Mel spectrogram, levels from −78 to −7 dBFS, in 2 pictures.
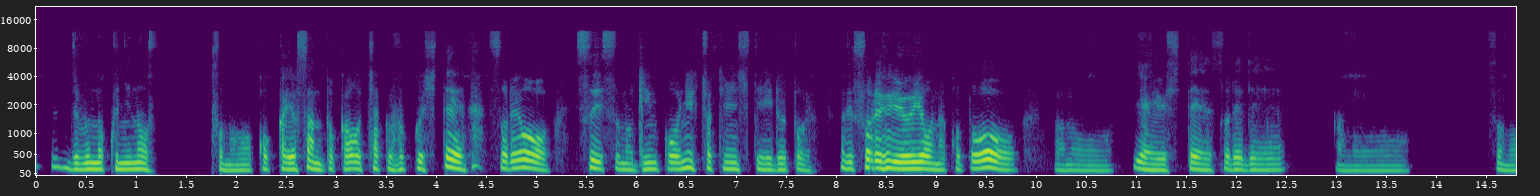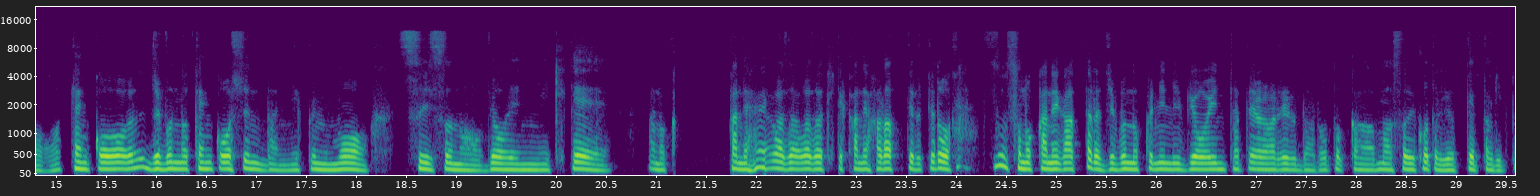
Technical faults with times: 1.13-1.77 call audio freeze
7.55-10.31 jitter buffer speed-up
21.18-21.76 call audio freeze
22.08-22.11 skip ahead
23.54-26.17 jitter buffer speed-up

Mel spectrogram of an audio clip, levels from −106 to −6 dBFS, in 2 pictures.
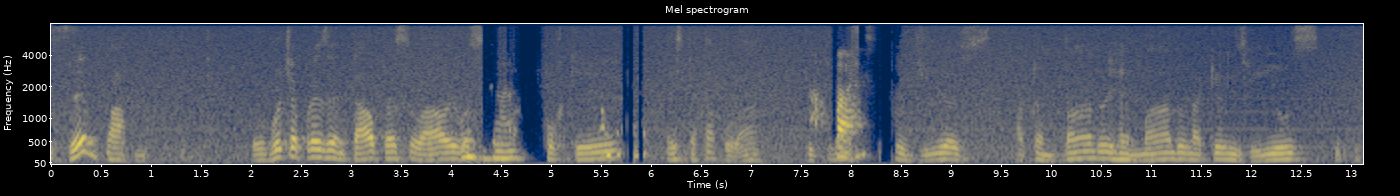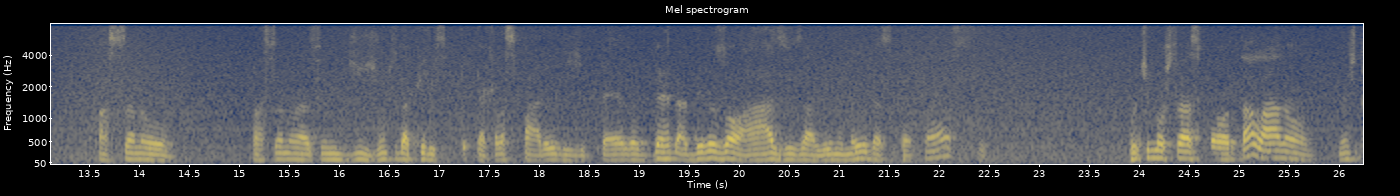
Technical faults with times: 4.30-4.94 speech suppressed in double talk
5.80-5.97 echo leak
7.80-8.47 speech suppressed in double talk

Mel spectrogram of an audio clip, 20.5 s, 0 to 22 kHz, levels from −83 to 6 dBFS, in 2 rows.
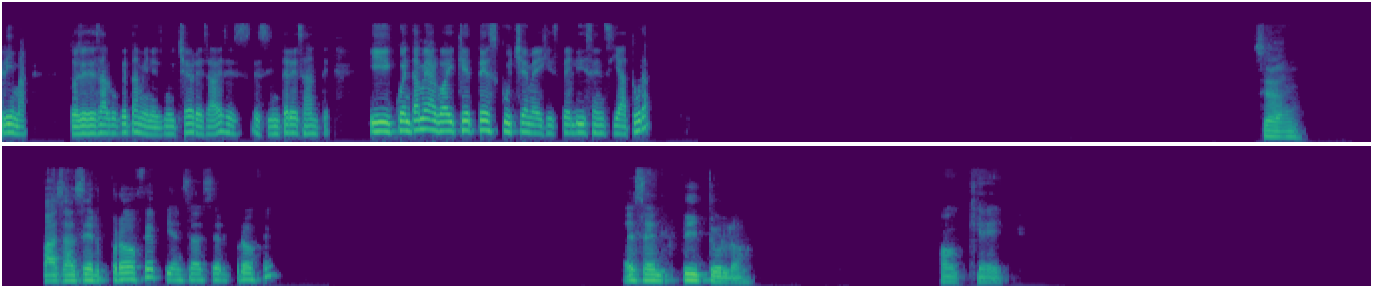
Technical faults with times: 0.00-6.01 section at the wrong speed

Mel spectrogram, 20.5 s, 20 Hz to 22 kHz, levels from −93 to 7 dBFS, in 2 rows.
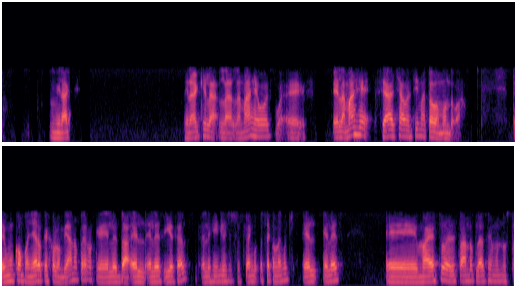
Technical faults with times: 0.00-20.51 tandem speech coding

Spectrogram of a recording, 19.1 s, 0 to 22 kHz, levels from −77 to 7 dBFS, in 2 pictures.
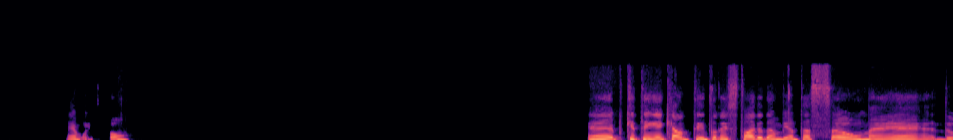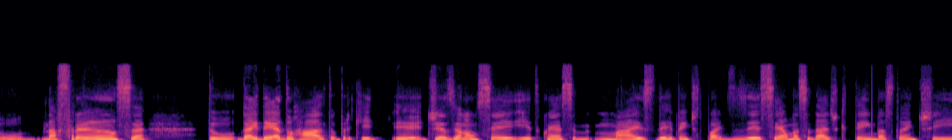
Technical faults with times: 7.11-7.14 loud pop
18.24-18.27 loud pop

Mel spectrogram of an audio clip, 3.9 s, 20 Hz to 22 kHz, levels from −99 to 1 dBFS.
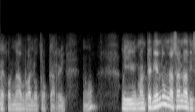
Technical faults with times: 0.00-3.91 AMR wideband (HD Voice) codec

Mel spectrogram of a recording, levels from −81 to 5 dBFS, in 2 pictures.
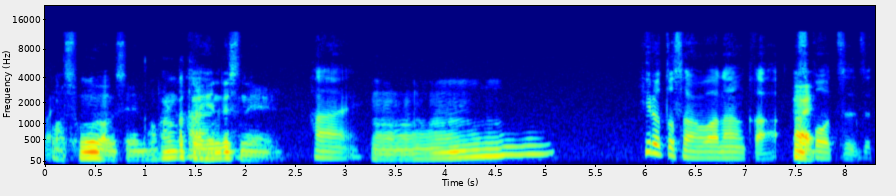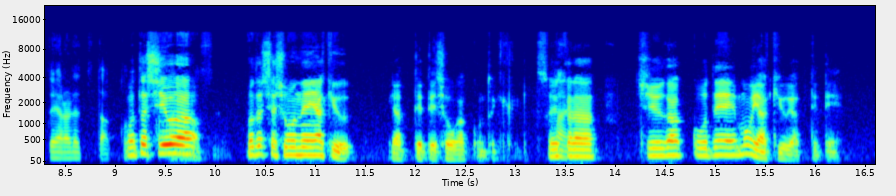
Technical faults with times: none

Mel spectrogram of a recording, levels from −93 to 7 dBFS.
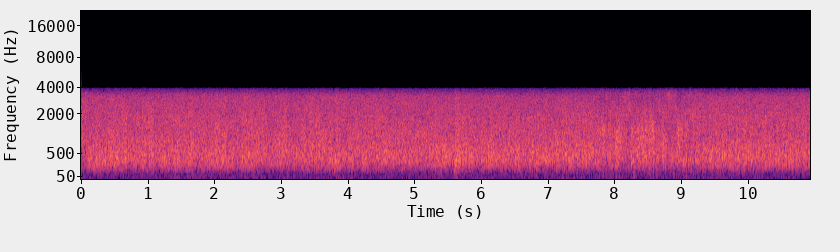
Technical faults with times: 7.74-9.28 codec payload misread

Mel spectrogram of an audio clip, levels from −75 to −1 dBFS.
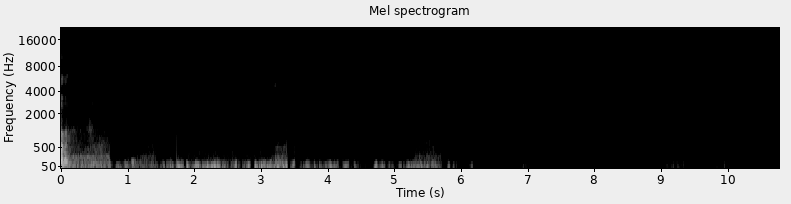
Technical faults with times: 1.73-3.50 sudden gain jump
6.02-10.77 sudden gain jump

